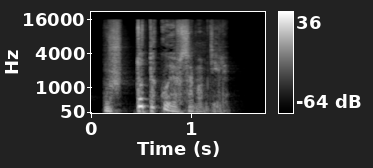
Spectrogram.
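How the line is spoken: Indignant snorting mutter. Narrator (Russian): Гермиона, негодующе фыркнув, пробормотав

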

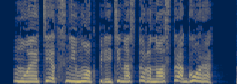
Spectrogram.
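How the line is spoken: Hotly shouted. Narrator (Russian): запальчиво выкрикнула Василиса

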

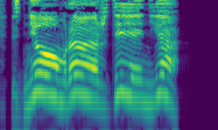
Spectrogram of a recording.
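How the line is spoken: Shouted in chorus. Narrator (Russian): ребята прокричали ему хором

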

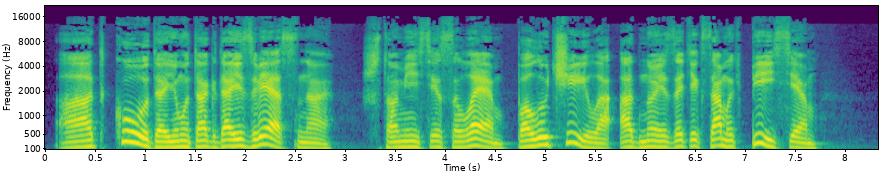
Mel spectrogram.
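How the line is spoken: Furious shout. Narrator (Russian): В бешенстве закричал мистер Гун

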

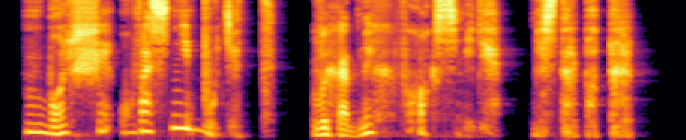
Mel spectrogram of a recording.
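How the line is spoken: Whispered. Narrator (Russian): прошептала она

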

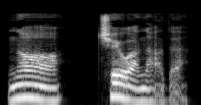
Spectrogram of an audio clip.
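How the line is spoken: Grumbling. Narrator (Russian): проворчал он

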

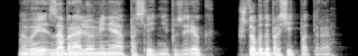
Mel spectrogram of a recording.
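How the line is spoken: Cold. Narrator (Russian): сказал Снег, холодно глядя на нее

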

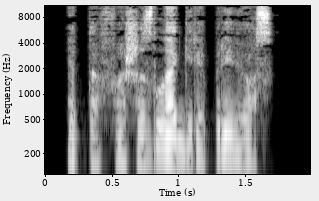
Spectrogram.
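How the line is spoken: Quiet. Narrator (Russian): тихо произнес Ник

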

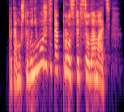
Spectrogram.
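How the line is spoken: Shouting. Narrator (Russian): кричал Бастиан

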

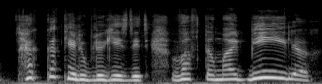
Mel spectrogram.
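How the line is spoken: Delighted exclamation. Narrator (Russian): воскликнула от восторга

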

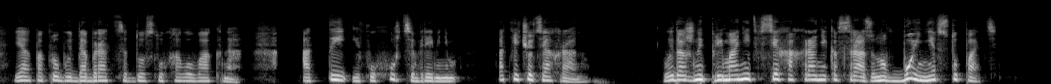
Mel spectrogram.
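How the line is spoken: Thoughtful whisper. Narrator (Russian): Бастиан задумался, потом прошептал

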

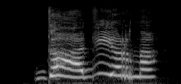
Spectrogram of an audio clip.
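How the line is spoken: Shouting. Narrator (Russian): выкрикнула Дженни

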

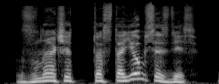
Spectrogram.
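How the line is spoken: Uncertain question. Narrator (Russian): неуверенно спросил Алька

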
